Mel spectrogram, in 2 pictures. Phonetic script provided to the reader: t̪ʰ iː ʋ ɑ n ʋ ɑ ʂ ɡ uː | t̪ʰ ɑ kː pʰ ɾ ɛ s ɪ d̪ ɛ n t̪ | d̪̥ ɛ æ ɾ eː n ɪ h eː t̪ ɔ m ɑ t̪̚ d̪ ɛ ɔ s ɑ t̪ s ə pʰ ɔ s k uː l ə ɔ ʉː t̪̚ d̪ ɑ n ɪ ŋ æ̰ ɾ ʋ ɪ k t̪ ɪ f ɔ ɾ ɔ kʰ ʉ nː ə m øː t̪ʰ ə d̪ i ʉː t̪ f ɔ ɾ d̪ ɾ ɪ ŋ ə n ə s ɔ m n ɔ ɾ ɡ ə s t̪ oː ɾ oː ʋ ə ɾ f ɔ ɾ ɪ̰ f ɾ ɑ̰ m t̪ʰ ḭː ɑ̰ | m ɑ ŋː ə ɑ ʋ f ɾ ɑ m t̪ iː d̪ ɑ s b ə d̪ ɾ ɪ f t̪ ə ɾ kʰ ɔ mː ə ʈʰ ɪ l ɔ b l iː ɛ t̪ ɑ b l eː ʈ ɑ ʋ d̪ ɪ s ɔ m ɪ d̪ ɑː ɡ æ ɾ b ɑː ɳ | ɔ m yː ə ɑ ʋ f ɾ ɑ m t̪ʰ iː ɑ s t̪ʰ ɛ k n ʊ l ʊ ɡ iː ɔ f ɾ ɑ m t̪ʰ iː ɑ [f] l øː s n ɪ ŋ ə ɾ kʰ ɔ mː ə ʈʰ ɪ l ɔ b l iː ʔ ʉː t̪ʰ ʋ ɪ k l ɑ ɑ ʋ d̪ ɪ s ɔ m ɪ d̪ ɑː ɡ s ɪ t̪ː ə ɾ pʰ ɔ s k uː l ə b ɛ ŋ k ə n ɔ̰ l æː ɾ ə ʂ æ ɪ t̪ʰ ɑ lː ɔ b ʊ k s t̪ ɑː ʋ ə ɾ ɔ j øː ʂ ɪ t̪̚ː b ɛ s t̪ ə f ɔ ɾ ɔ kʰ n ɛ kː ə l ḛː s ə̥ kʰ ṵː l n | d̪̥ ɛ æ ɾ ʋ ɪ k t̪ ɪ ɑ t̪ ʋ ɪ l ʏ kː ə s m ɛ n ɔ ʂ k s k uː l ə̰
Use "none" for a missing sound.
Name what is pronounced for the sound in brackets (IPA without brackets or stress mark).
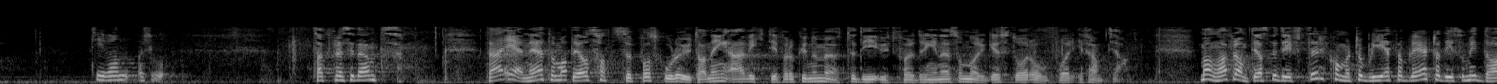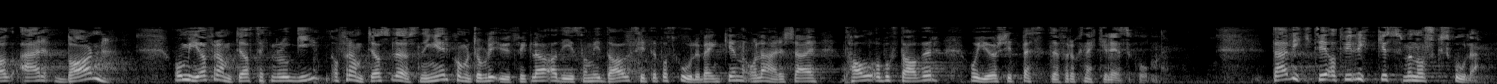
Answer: s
